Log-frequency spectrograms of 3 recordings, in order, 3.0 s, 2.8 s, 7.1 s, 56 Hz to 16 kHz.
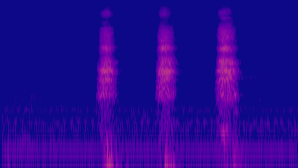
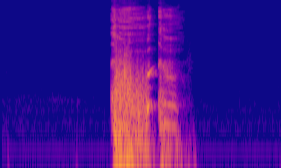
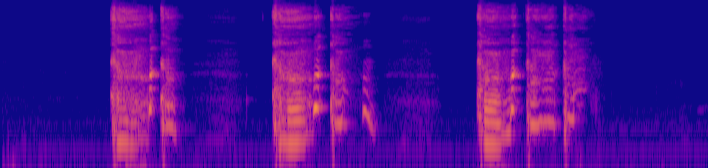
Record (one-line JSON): {"exhalation_length": "3.0 s", "exhalation_amplitude": 1324, "exhalation_signal_mean_std_ratio": 0.37, "cough_length": "2.8 s", "cough_amplitude": 32768, "cough_signal_mean_std_ratio": 0.34, "three_cough_length": "7.1 s", "three_cough_amplitude": 11992, "three_cough_signal_mean_std_ratio": 0.4, "survey_phase": "beta (2021-08-13 to 2022-03-07)", "age": "18-44", "gender": "Female", "wearing_mask": "No", "symptom_cough_any": true, "symptom_runny_or_blocked_nose": true, "symptom_fatigue": true, "symptom_fever_high_temperature": true, "symptom_headache": true, "symptom_other": true, "smoker_status": "Ex-smoker", "respiratory_condition_asthma": false, "respiratory_condition_other": false, "recruitment_source": "Test and Trace", "submission_delay": "1 day", "covid_test_result": "Positive", "covid_test_method": "RT-qPCR", "covid_ct_value": 21.2, "covid_ct_gene": "ORF1ab gene"}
